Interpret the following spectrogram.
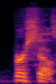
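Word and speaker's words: Versailles: kentucky you all know that's pronounced burst sales kentucky now the next piece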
